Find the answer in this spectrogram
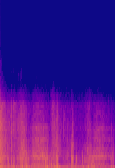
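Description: Irregular crunching and rustling of a person moving on foot in snow, growing fainter near the end.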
